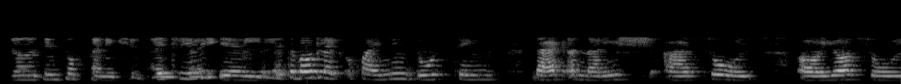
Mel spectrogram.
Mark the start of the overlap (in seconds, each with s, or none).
1.6 s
